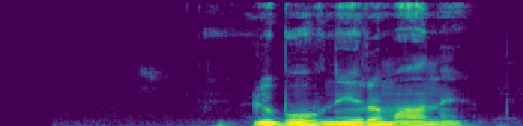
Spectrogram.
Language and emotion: Russian, sad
